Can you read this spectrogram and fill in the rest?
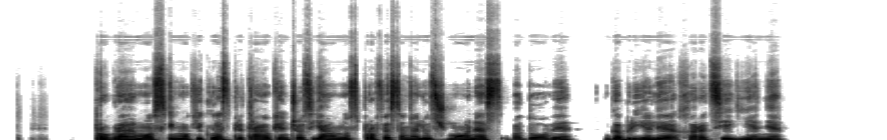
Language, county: Lithuanian, Klaipėda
